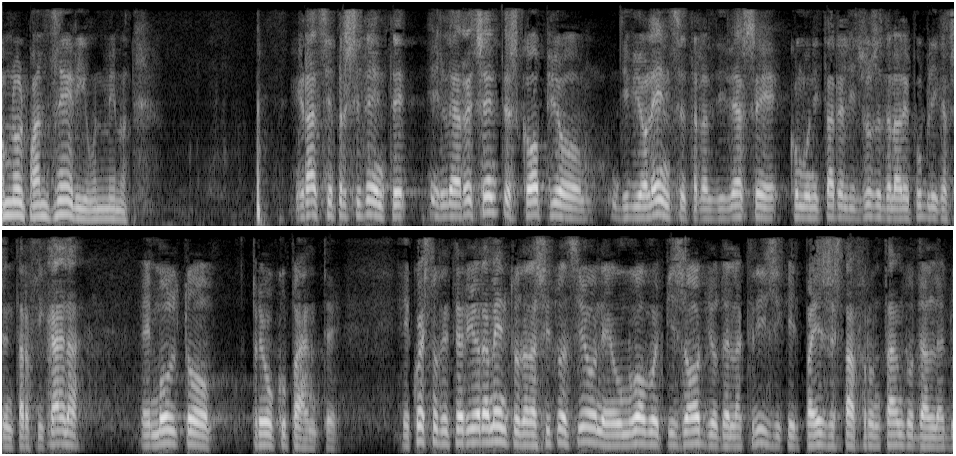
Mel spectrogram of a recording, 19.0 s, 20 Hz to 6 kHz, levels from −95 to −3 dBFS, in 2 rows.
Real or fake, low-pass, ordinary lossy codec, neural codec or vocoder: fake; 5.4 kHz; AAC, 24 kbps; codec, 16 kHz, 8 kbps, FunCodec, trained on Chinese and English, 25 frames a second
